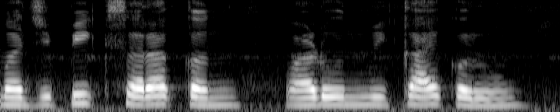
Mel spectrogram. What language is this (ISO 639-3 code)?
mar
